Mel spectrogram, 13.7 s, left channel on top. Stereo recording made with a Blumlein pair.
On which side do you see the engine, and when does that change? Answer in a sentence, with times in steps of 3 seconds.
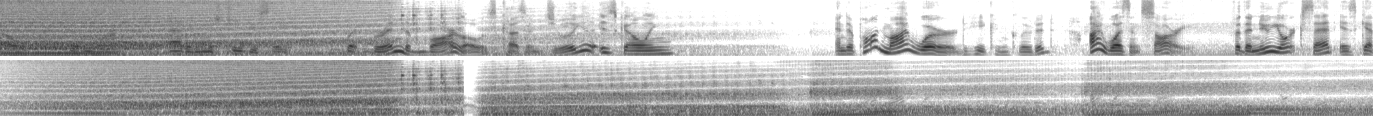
You can hear the engine in the centre from 0 s and on the right from 3 s.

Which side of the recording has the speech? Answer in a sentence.
In this clip you hear the speech on the left.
